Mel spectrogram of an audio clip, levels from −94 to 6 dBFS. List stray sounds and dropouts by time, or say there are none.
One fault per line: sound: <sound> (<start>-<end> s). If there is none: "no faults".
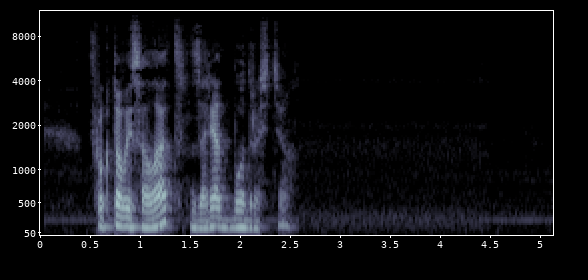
no faults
